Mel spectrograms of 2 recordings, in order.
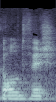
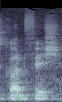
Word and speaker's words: Godfish: And yes, I've been saying his name wrong. It's not Goldfish, it's Godfish.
